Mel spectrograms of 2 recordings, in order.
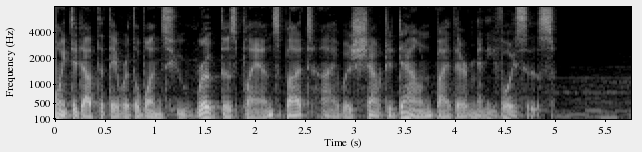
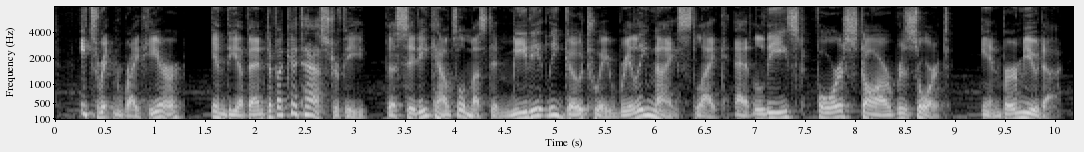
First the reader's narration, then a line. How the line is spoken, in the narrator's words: they shrieked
